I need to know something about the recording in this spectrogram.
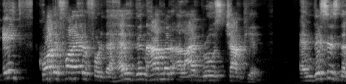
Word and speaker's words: Al3ab: So yeah, Vclo, it's called Al3ab. You see the you have to say it like this, alright, not Al3ab.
